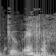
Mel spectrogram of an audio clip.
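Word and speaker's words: Gqeberha: Former Port Elizabeth, my pronunciation of course is a little bit low. – Yeah. – What they call it, Kubeha. – Kubeha. – Thank you.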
